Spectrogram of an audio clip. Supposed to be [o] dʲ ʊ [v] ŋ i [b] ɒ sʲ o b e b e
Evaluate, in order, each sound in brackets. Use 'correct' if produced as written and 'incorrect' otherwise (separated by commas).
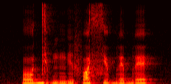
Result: correct, incorrect, incorrect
